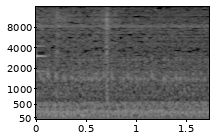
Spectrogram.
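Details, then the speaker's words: VAZ 2110 8-valve injector, previously no idle and no start without gas pedal; after replacing the idle air control valve, low even rumble holding steady speed without hunting or stalling; normal idle. "подняла обороты ну прелесть до всего лишь дело было в датчике точнее в регуляторе"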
